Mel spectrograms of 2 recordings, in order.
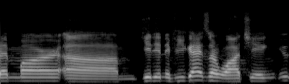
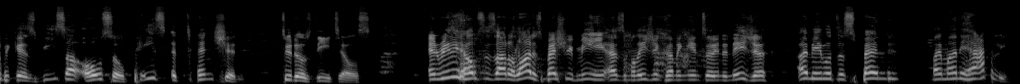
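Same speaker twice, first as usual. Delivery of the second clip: quick, bright sponsor read; 4 semitones higher than usual. Acted. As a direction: sell it like a commercial. Reads a sponsor ad.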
